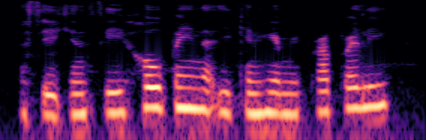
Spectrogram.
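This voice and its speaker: Soft-spoken and somewhat breathy, a woman talks with a dark, mellow tone at a fairly low pitch. The recording is very clean, with a silent background. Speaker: hair and travel vlogger. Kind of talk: tutorial. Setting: hotel room.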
